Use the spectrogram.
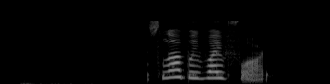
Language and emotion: Russian, sad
